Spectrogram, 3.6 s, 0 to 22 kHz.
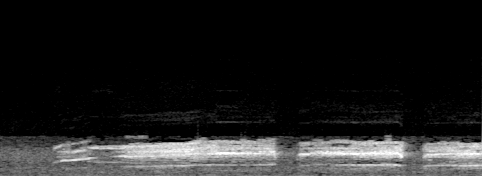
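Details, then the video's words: Peregrine falcon chicks beg at a feeding on a UC Berkeley nest ledge in May 2023, soon before fledging. A thin rising note opens, then three drawn-out hoarse screams follow, each ending abruptly. "Annie faces feeding frenzies ~ a day in the life of 5+ week-old chicks"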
